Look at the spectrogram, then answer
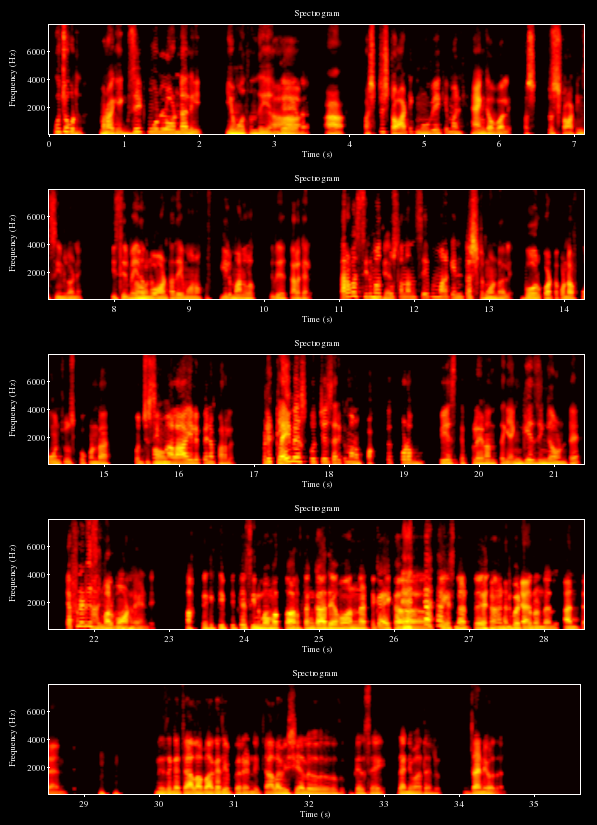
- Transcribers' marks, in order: in English: "ఎక్సయిట్ మూడ్‌లో"; in English: "ఫస్ట్ స్టార్టింగ్ మూవీకే"; in English: "హ్యంగ్"; in English: "ఫస్ట్ స్టార్టింగ్ సీన్‌లోనే"; in English: "ఫీల్"; in English: "ఇంట్రెస్టింగ్"; in English: "బోర్"; in English: "క్లైమాక్స్"; in English: "ఫేస్"; in English: "ఎంగేజింగ్‌గా"; in English: "డెఫినెట్‌గా"; in English: "ఫేస్‌ని"; chuckle; giggle
- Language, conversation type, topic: Telugu, podcast, సినిమా ముగింపు బాగుంటే ప్రేక్షకులపై సినిమా మొత్తం ప్రభావం ఎలా మారుతుంది?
